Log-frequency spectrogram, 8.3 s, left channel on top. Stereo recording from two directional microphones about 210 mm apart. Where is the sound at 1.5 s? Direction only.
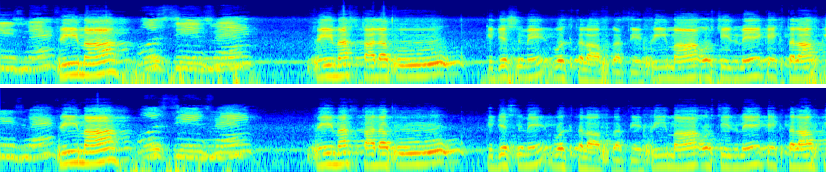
30° right (ahead or behind).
